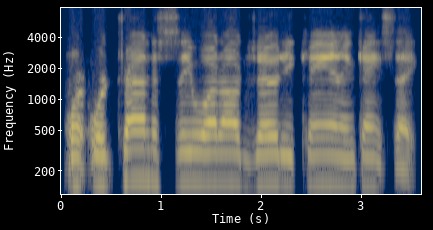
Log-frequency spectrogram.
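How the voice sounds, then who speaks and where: Slow-talking folksy rural American man. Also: on the high side, level tone, smooth, no room sound. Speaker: livestream host. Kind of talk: casual chat. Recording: dull lo-fi audio.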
